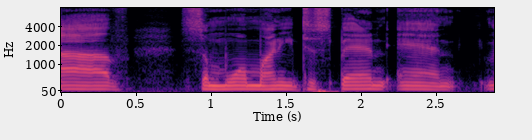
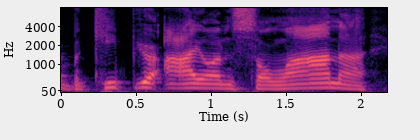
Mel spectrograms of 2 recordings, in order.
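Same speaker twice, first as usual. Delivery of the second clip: normal talking voice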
